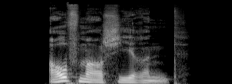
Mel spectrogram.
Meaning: present participle of aufmarschieren
- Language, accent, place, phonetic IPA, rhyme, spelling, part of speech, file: German, Germany, Berlin, [ˈaʊ̯fmaʁˌʃiːʁənt], -aʊ̯fmaʁʃiːʁənt, aufmarschierend, verb, De-aufmarschierend.ogg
